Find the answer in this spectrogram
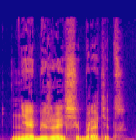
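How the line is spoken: Sighing. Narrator (Russian): Том вздохнула

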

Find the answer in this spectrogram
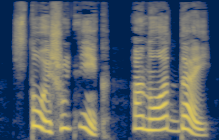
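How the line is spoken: Yelled. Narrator (Russian): Завопила она

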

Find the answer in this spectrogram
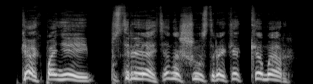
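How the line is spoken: Soldier's shout. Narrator (Russian): выкрикнул другой боец

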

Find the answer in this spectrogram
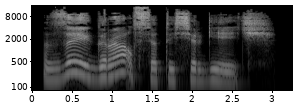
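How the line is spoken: Man's warning drawl. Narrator (Russian): протянул мужчина полным молчаливого предупреждения тоном

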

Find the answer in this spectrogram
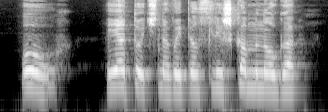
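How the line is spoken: Flat statement. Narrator (Russian): констатировал он

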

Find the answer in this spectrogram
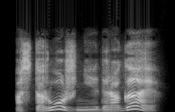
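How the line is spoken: Exclaiming. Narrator (Russian): воскликнул Рауль

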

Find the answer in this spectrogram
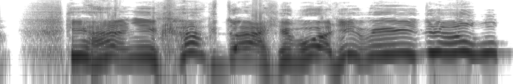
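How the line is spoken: Shrieked. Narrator (Russian): взвизгнул убийца

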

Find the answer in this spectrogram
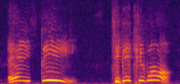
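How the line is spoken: Exasperated shout. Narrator (Russian): Типуев не выдержал и крикнул

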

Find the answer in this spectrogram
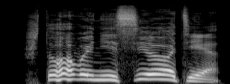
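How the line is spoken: Scoffing. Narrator (Russian): хмыкнул Айден

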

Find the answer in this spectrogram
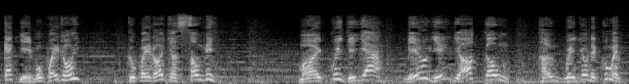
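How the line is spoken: Shouting. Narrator (Vietnamese): la lên

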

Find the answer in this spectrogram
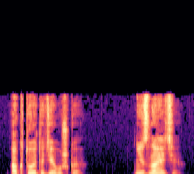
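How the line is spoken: Quiet question. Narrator (Russian): Анри опять тихонько спросил Монтегю

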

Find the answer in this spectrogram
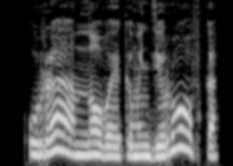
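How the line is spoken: Cheerful announcement. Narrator (Russian): радостно сообщала

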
